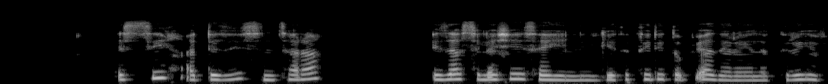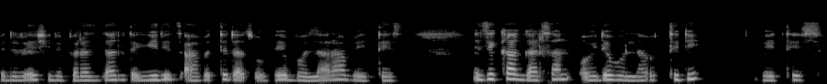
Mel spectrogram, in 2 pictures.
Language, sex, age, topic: Gamo, female, 25-35, government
